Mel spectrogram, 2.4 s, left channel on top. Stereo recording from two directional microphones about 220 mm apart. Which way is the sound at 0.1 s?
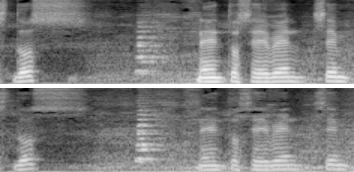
45° left (ahead or behind).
